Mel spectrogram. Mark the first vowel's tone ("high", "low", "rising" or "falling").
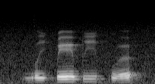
low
